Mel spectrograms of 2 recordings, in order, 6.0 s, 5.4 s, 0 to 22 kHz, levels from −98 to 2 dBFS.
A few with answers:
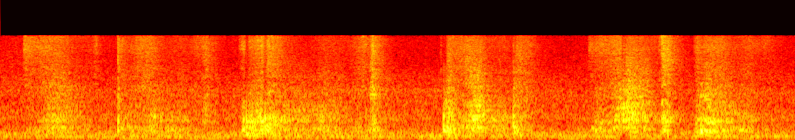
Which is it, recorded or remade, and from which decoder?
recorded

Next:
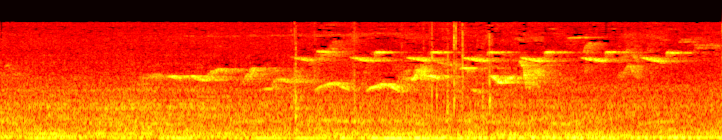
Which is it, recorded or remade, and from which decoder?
recorded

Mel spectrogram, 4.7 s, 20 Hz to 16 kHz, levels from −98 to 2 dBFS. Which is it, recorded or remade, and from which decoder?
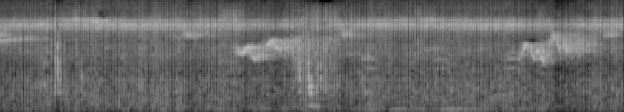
remade, vocoder, BigVGAN v2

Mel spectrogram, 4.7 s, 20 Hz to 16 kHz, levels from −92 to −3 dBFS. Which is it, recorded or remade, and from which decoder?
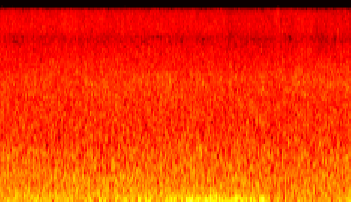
remade, vocoder, BigVGAN v2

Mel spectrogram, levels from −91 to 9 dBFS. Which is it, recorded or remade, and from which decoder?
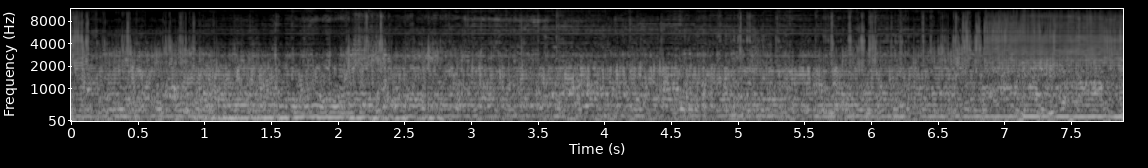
remade, vocoder, BigVGAN v2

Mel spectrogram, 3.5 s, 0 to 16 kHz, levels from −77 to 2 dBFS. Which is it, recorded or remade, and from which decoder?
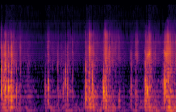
remade, vocoder, BigVGAN v2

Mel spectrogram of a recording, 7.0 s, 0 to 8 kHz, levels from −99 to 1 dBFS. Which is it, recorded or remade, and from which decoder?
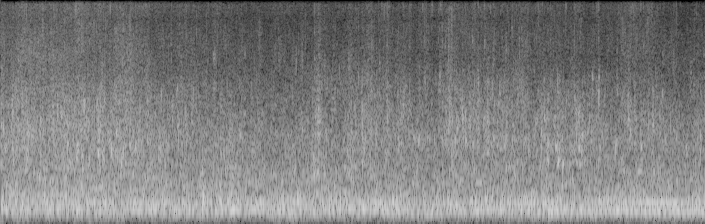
recorded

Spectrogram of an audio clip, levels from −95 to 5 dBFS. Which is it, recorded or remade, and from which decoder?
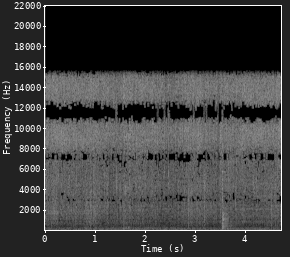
recorded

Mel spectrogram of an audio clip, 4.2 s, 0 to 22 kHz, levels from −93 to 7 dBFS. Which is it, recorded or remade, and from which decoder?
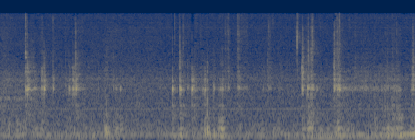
remade, vocoder, BigVGAN v2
